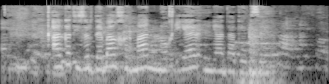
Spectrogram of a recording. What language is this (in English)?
Georgian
